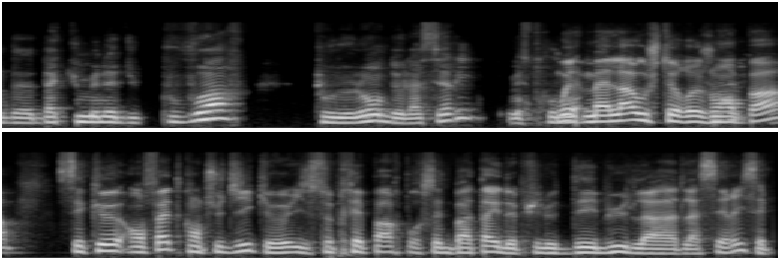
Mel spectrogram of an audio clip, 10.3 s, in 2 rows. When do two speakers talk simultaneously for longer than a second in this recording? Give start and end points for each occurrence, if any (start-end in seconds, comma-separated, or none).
none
